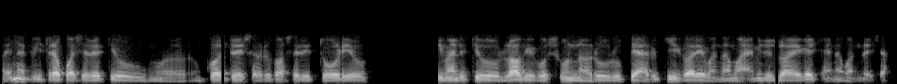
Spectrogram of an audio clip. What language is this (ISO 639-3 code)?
nep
